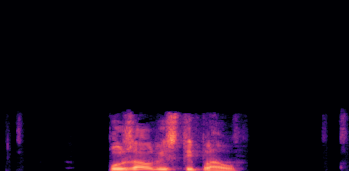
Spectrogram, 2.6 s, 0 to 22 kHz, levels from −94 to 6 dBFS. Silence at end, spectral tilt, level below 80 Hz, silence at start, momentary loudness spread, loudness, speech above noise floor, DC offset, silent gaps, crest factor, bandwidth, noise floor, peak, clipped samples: 0.85 s; -4.5 dB/octave; -60 dBFS; 0.8 s; 8 LU; -16 LUFS; over 75 dB; under 0.1%; none; 18 dB; 7.8 kHz; under -90 dBFS; 0 dBFS; under 0.1%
